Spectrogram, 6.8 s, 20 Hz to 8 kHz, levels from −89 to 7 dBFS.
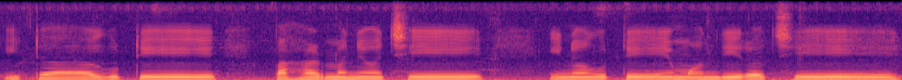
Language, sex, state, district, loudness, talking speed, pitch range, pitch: Odia, male, Odisha, Sambalpur, -14 LUFS, 80 wpm, 190-195 Hz, 195 Hz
